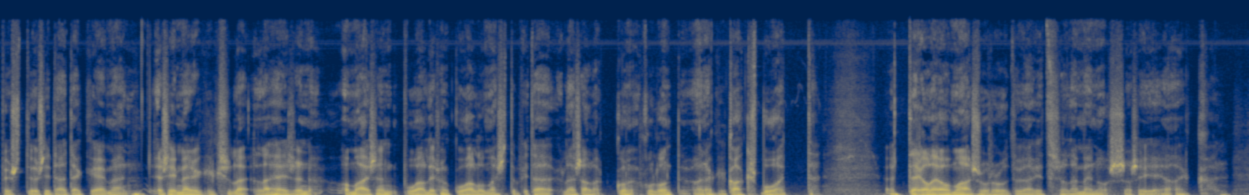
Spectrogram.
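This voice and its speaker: Delivery is moderate in pace. Pitch varies in an ordinary way, and the sound is dry and close with no echo. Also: man. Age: 80s+. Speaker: retired sea captain and hospice volunteer. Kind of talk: interview.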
